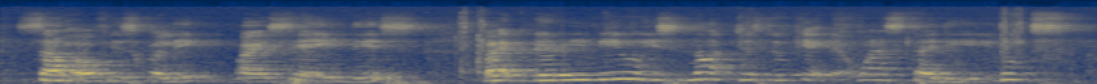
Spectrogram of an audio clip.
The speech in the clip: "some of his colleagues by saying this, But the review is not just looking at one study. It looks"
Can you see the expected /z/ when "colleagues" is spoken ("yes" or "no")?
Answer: no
